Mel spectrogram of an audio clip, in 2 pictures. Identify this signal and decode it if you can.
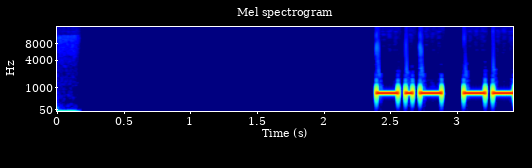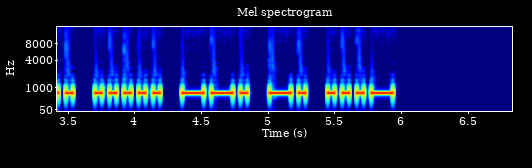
Morse code, heard as a keyed tone, about 22 wpm, 700 Hz. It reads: KG5GNV
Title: USA Call Signs - 6 Characters - 22wpm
